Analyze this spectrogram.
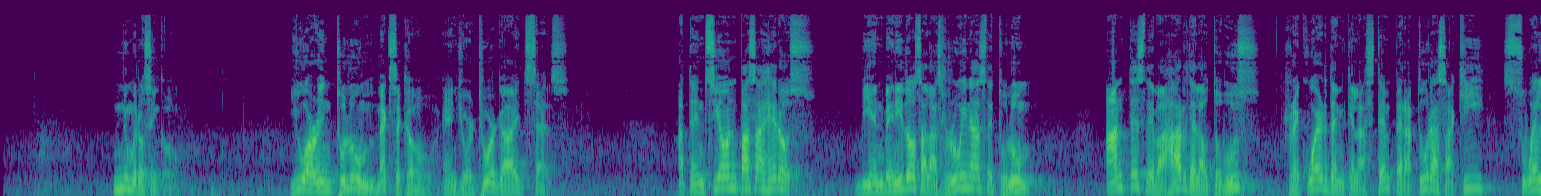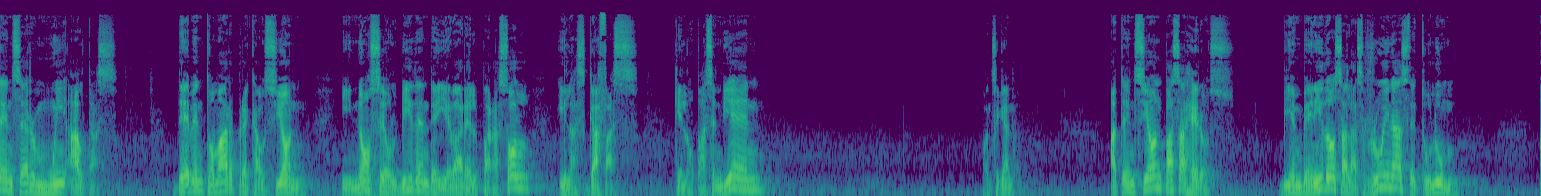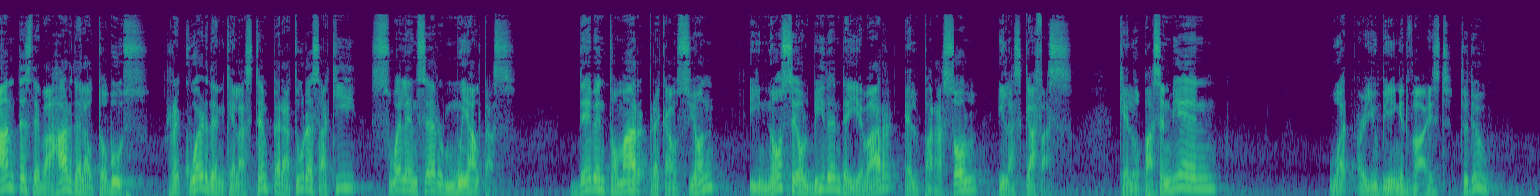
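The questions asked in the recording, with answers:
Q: What are you being advised to do?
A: Protect yourself from the heat: bring a parasol and sunglasses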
